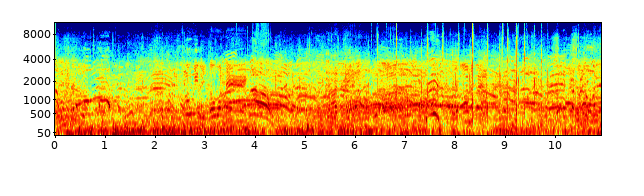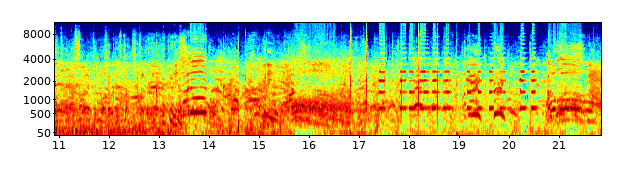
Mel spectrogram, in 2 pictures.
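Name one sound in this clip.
Male football players shout to each other outdoors.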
